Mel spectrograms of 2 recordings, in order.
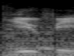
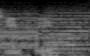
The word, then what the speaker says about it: Yuffie: Yuffie, yeah. That's how you pronounce it. It's a U and a F. That's how you pronounce Yuffie.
